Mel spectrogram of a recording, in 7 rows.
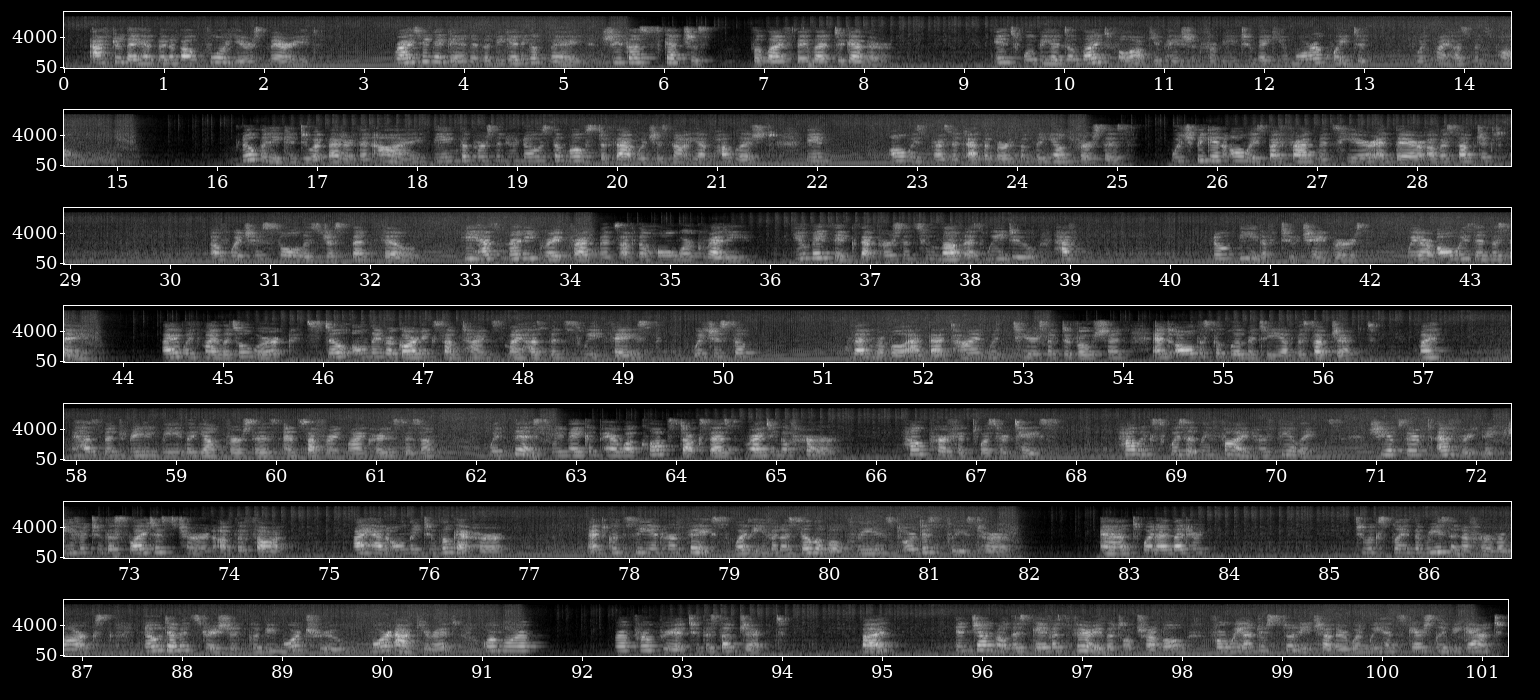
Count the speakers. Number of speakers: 1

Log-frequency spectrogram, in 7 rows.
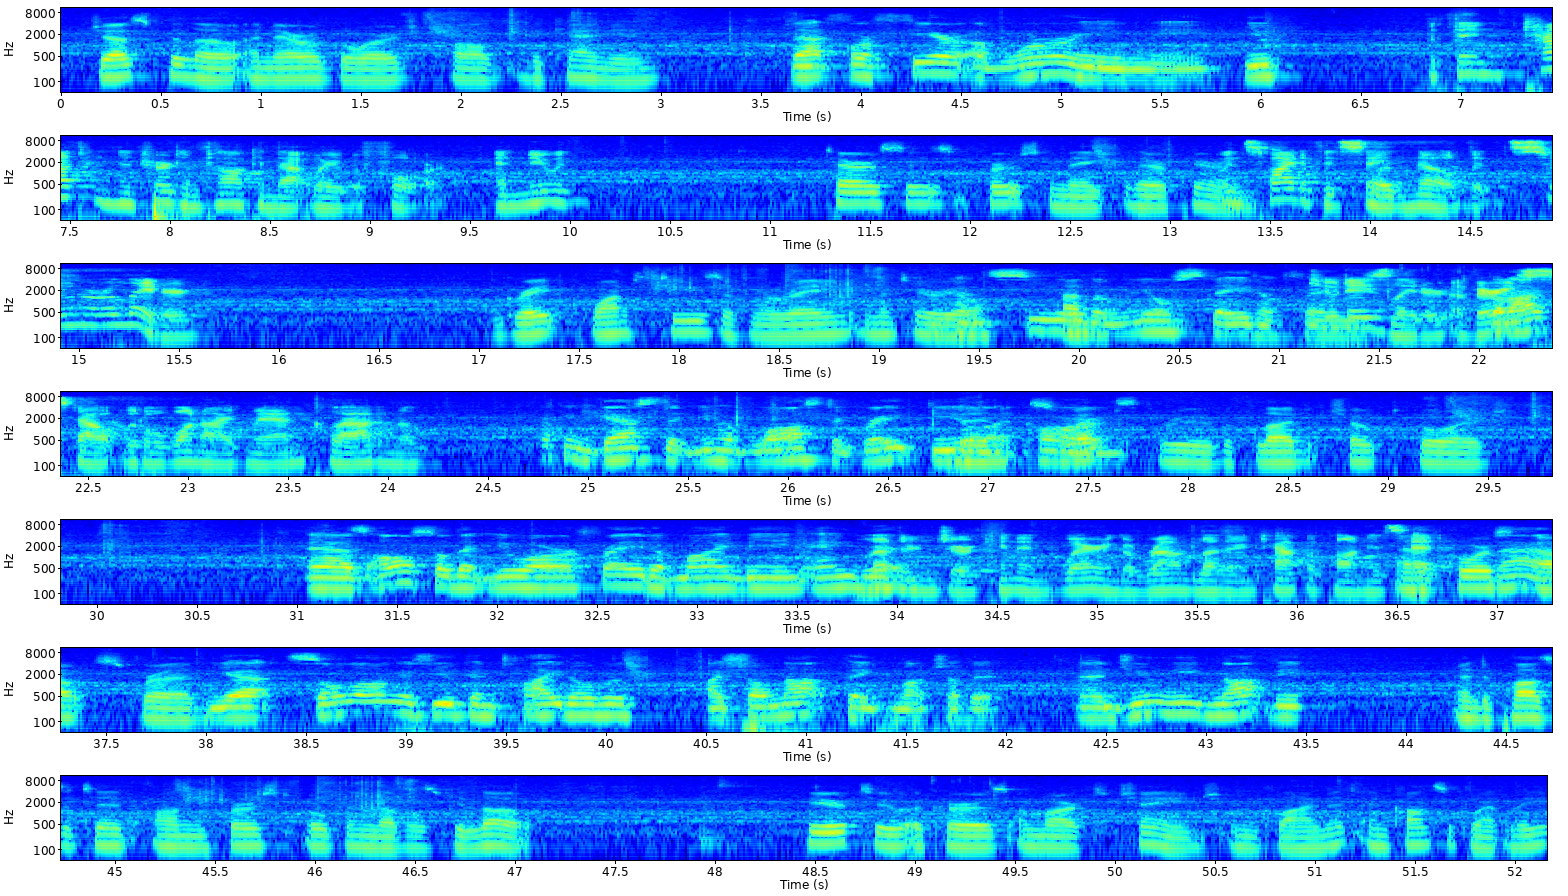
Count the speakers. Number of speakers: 3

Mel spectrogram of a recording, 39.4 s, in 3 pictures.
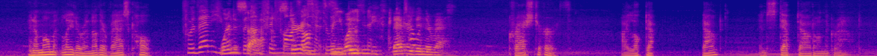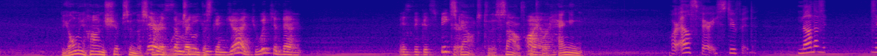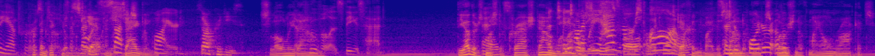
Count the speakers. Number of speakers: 5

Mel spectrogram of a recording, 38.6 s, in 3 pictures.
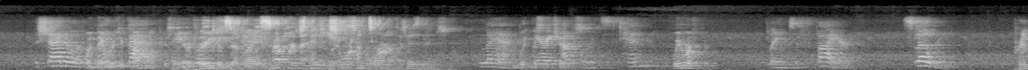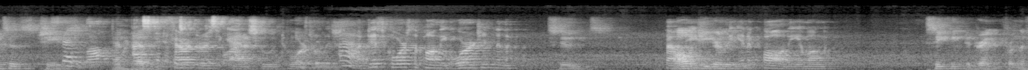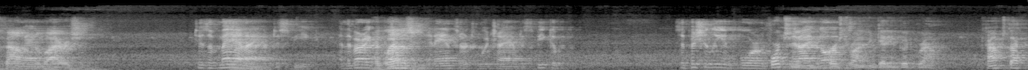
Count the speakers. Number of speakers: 6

